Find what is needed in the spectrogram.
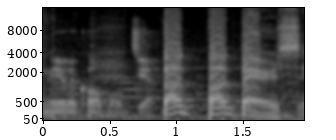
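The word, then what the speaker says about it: bugbear: again maybe they're really sleepy i don't know bug burgers i shouldn't be racist yeah you haven't seen any other couples yet bug bug bears it's called it's pronounced bug bear bug burgers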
